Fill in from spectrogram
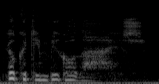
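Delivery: gasp, then whisper in awe. Real, not acted. Cooing at cat.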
